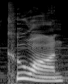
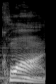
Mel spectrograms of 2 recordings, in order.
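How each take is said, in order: First: The name is said with two syllables. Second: The name is said with one syllable. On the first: The speaker calls it right. "it's Kuon" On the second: The speaker calls it wrong. "not Quan"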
